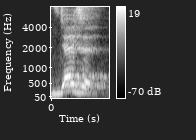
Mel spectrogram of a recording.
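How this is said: The word starts with j, then z. The speaker calls it wrong. "orang Sunda sok pahili"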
